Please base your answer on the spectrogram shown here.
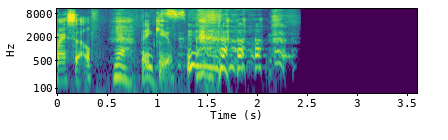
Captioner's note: both laugh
